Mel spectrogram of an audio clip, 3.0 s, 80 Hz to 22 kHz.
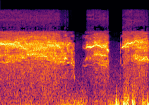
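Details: Lone Peregrine falcon chick in Madrid on 22 May 2016, demanding food while the female eats a swift the male brought: loud, harsh, drawn-out screaming wails, broken by short pauses.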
